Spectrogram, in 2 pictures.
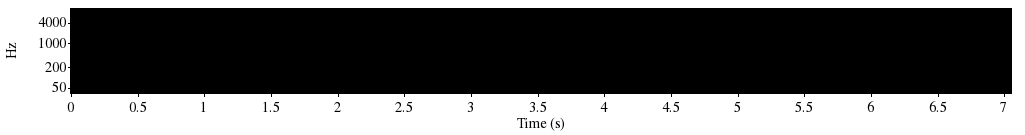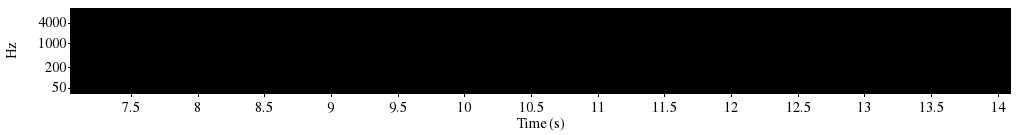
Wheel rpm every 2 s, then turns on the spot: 0, 0, 0, 0, 0, 0, 0.
none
